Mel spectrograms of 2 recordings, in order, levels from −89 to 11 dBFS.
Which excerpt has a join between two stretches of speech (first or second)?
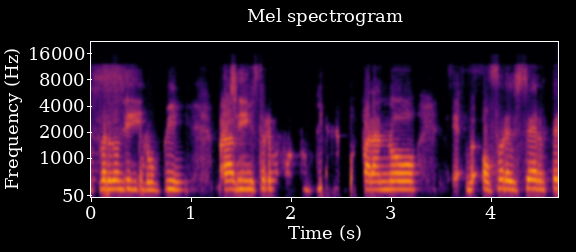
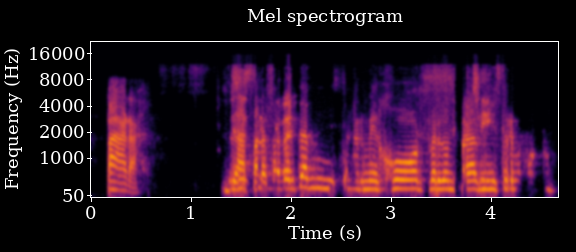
second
